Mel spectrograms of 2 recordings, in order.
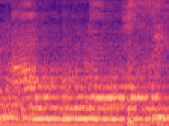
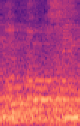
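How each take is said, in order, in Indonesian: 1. Kata itu diawali dengan bunyi au. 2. Kata itu diawali dengan bunyi o biasa. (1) "yang baru" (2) "tidak baru"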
